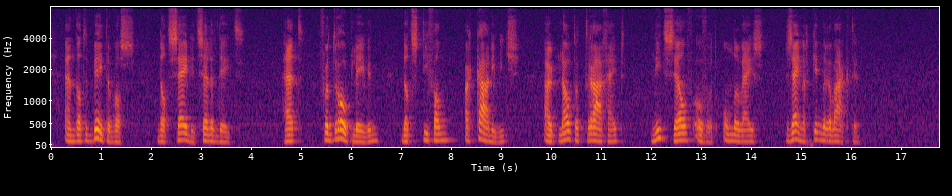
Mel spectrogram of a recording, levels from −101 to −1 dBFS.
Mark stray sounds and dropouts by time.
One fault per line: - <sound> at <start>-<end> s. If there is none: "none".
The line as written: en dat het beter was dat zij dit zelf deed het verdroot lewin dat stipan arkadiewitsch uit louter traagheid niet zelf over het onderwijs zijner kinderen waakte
none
